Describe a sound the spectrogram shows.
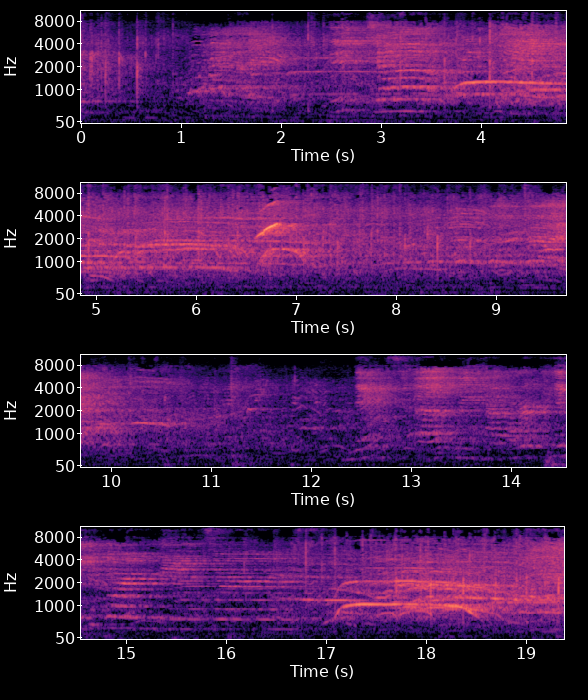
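Many young children chatter and shout excitedly in a large echoing hall.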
